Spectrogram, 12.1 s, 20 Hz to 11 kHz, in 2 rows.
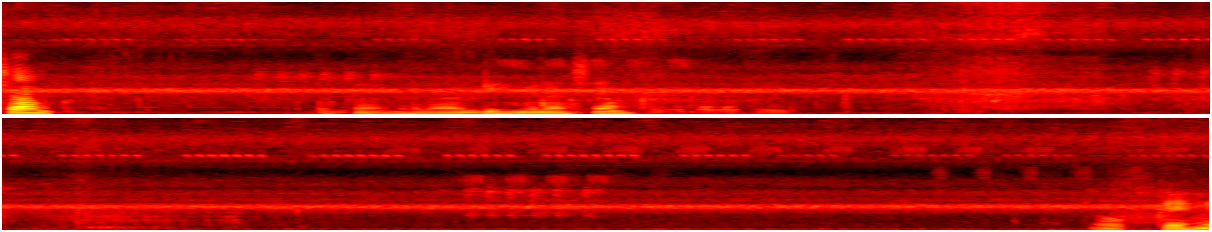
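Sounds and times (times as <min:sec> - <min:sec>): faint hiss: 0:00.0 - 0:12.0
insects droning: 0:00.0 - 0:12.0
rapid insect chirps: 0:00.0 - 0:12.0.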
